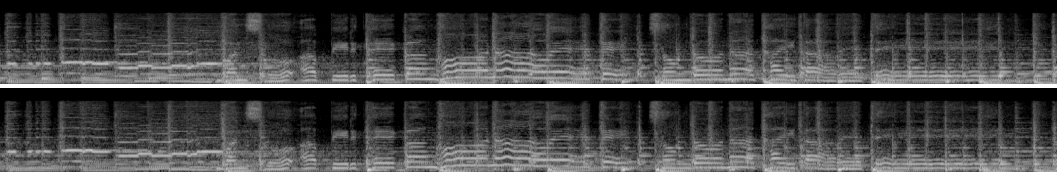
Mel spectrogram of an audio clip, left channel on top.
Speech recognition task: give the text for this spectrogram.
Banso apirthe kang hona vete somdona thaita vete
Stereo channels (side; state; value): both; normal; correlation 0.66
